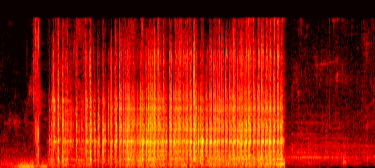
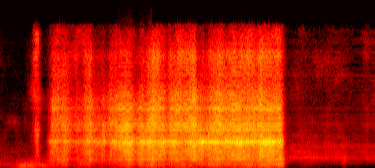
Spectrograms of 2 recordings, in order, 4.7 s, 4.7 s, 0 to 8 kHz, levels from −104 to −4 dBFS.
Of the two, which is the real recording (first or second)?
first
